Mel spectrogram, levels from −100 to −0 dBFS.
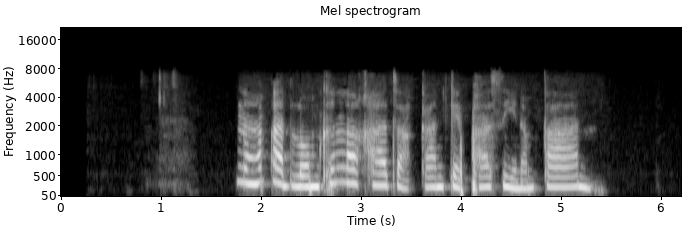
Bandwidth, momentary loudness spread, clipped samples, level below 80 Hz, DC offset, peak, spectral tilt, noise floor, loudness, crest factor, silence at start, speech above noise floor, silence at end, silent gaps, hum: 7 kHz; 7 LU; under 0.1%; -56 dBFS; under 0.1%; -2 dBFS; -8 dB/octave; -78 dBFS; -17 LUFS; 16 dB; 1.75 s; 63 dB; 0.9 s; none; none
